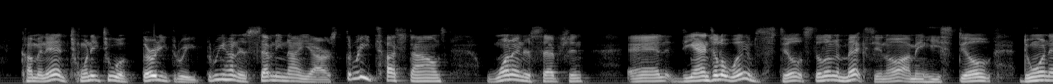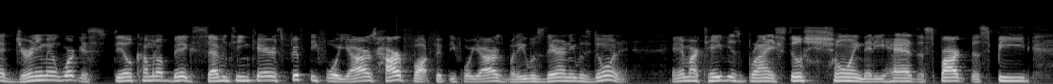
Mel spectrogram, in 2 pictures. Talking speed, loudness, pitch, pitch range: 185 wpm, -18 LUFS, 160 Hz, 140-180 Hz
